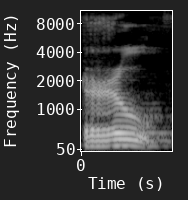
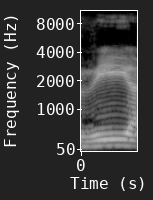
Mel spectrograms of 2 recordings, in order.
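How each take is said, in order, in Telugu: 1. అక్షరం oo ధ్వనితో ముగుస్తుంది. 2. అక్షరం ee ధ్వనితో ముగుస్తుంది. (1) "నాట్ రు" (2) "ఉచ్చారణ వచ్చేసి మనకి రీ అంటారండి"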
